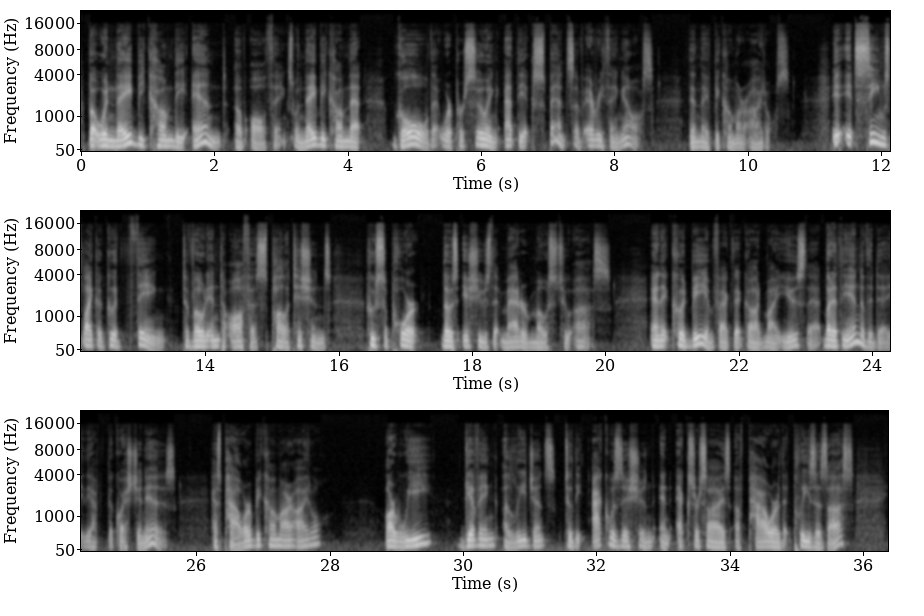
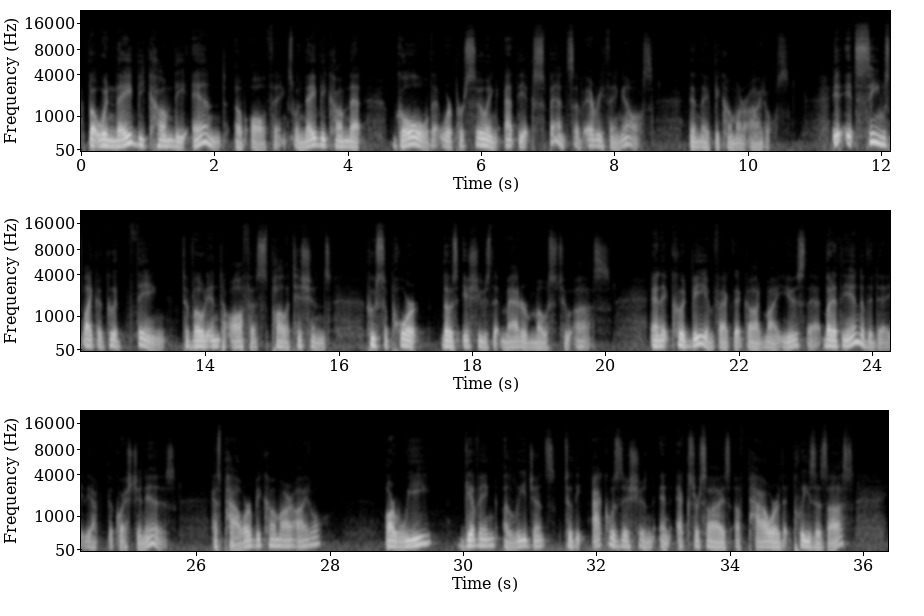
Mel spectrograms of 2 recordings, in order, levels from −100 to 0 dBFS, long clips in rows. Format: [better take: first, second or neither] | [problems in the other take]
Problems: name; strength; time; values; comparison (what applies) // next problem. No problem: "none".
first | muffled; very; fading above 1.5 kHz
